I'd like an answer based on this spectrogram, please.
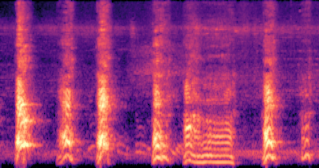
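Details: A corgi gives short, sharp barks and a drawn-out, wavering whine that rises like a question, a sound its owner hears as asking "how?"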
